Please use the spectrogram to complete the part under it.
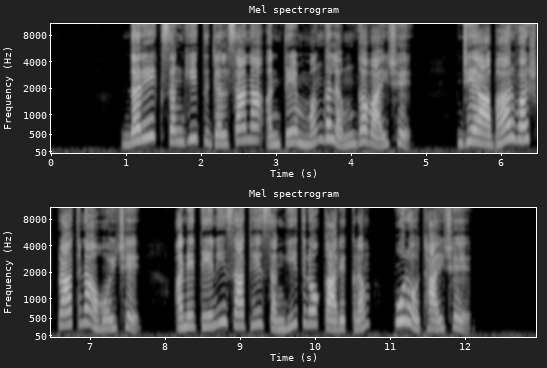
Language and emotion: Gujarati, neutral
